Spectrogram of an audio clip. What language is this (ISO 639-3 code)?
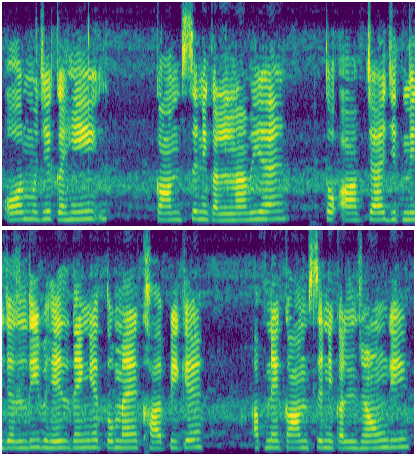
urd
